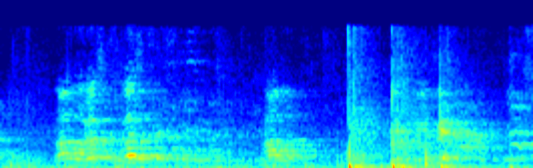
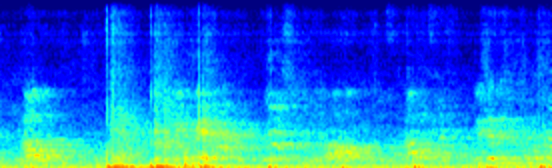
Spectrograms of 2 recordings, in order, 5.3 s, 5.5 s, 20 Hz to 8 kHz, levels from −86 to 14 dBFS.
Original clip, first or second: first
